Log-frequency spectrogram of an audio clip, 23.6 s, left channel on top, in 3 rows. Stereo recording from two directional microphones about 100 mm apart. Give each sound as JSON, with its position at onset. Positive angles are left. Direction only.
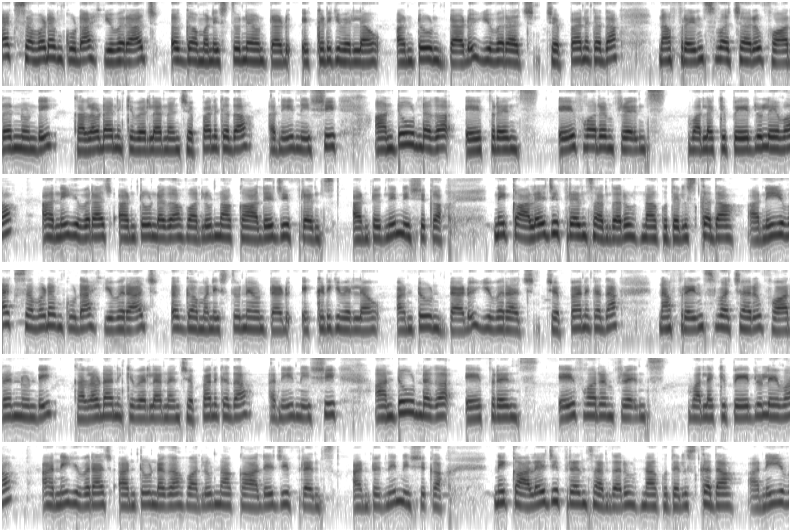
{"t": 0.0, "sound": "speech", "side_deg": 45}
{"t": 4.1, "sound": "speech", "side_deg": 25}
{"t": 15.3, "sound": "speech", "side_deg": -25}
{"t": 15.6, "sound": "a woman's voice", "side_deg": 25}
